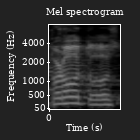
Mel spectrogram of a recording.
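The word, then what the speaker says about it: πρῶτος: primero en el griego es una palabra que se pronuncia protos y que significa prioridad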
